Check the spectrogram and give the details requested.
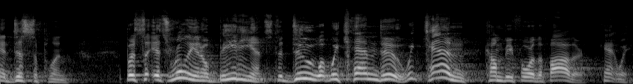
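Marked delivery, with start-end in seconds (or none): none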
